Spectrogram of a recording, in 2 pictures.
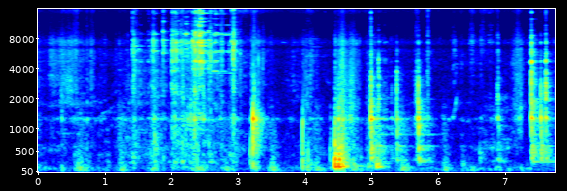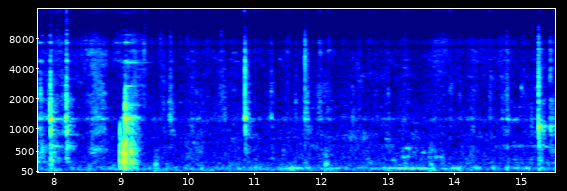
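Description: Metal clinks, scrapes and knocks of a spanner working a fuel-line fitting on a stopped diesel engine's injection pump. The knocks come irregularly, thick in the first half and only a few scattered ones after.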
